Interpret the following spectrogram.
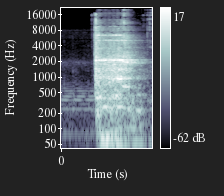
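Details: Starter on a 1974 StarCraft boat, tested after rewiring the boat's electrical accessories: short crisp whirr of the starter engaging and spinning freely for under a second; starter works normally.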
